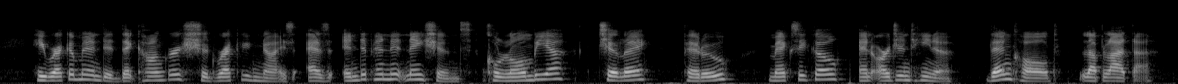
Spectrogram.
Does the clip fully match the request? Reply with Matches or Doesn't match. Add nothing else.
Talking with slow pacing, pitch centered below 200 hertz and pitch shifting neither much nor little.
Matches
